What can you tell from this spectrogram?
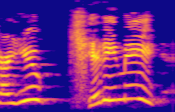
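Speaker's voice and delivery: put-on high, slow sarcastic kid's whine. Mimicking a six-year-old's sarcastic tone to parents. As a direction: drag it out like a mouthy six-year-old. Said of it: "his tone".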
